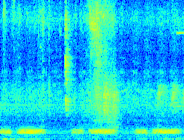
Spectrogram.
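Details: Zebra dove (perkutut), a kept bird set out to sunbathe in the morning, gives soft, mellow rolling coos in short repeated bursts, about six in under four seconds, with faint high chirps of other birds in the background.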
